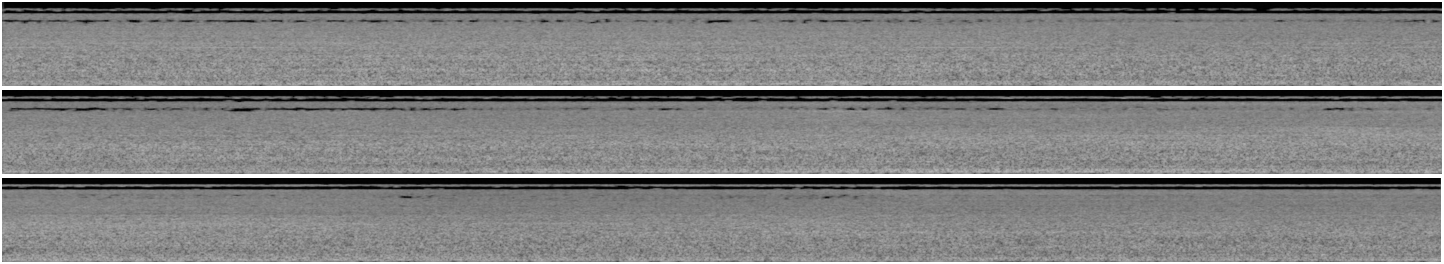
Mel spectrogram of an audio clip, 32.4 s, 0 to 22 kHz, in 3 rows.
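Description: Bürkle LFC 1600 roll-to-roll UV roller coating line running: a steady, even machine noise with a low hum underneath, the line feeding film at five linear meters per minute.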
